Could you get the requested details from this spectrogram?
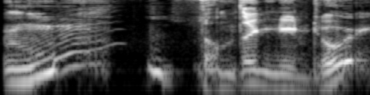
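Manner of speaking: terrible put-on lowly-worker voice, high and swooping. Acting out a peon standing there, bad peon voice. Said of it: "a peon standing there like".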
